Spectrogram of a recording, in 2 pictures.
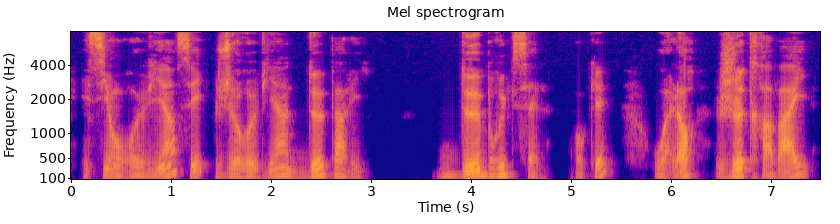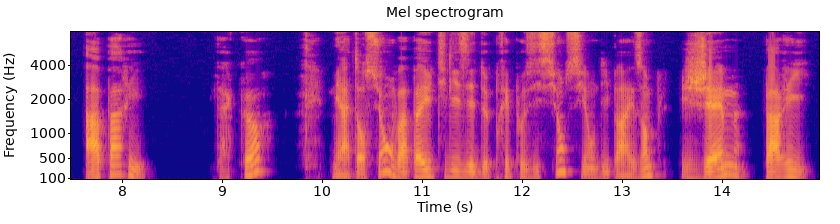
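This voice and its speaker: Slow, patient male French teacher. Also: lowish voice, a little mellow, breathy edge. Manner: patient, often checks understanding with "d'accord?"; speaks directly to one learner, reads example sentences aloud. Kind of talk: grammar lesson for learners.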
